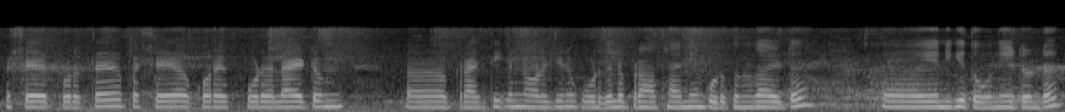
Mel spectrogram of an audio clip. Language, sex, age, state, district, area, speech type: Malayalam, female, 45-60, Kerala, Pathanamthitta, rural, spontaneous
